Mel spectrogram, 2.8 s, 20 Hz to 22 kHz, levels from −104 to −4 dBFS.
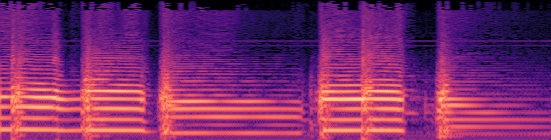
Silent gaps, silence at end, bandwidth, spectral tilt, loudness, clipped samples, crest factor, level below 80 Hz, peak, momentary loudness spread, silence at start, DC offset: none; 0.1 s; over 20 kHz; -4.5 dB/octave; -20 LUFS; under 0.1%; 14 dB; -54 dBFS; -8 dBFS; 13 LU; 0 s; under 0.1%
